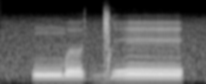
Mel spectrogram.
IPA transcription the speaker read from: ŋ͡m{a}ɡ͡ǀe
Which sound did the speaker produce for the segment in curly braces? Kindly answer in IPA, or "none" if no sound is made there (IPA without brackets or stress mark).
ə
